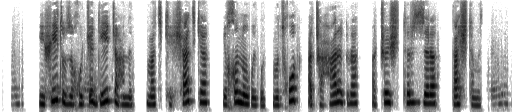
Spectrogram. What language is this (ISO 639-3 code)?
abk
